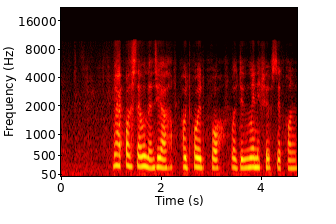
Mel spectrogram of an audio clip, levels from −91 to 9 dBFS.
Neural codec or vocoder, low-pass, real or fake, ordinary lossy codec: codec, 16 kHz in and 24 kHz out, 0.6 kbps, FocalCodec, streaming, 4096 codes; 9.9 kHz; fake; none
